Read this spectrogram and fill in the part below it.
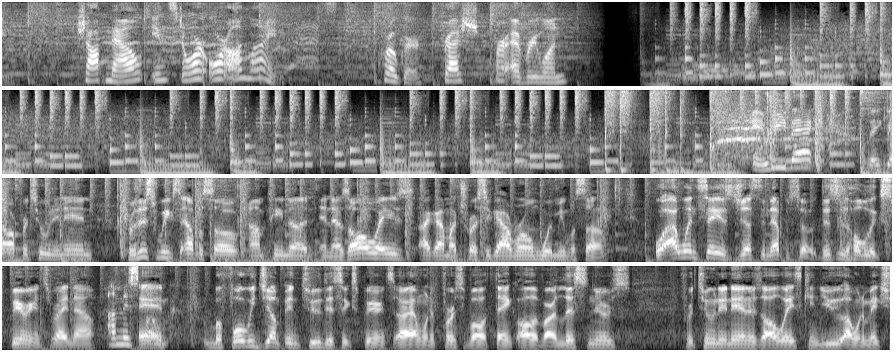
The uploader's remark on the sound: live from radio row for Super Bowl LVII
